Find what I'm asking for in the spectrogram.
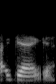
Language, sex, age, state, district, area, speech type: Odia, female, 30-45, Odisha, Bhadrak, rural, conversation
